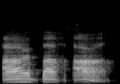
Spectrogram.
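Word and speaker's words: ארבעה: This is 1 syllable, that's R. This is another syllable, ba. And this is the third syllable, ah. So together it is arba'ah, arba'ah, arba'ah, which means 4.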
